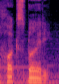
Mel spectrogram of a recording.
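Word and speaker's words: Roxbury: nome sendo que Doutor roxburi em Beverly Hills o rocks tem a mesma pronúncia de rock os outros fatos que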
